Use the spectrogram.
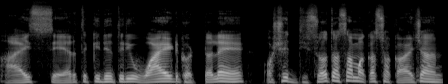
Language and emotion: Goan Konkani, fearful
